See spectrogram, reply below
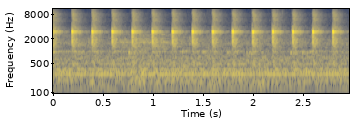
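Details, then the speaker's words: Laser tattoo removal on the leg: rapid, regular snapping clicks, about five a second, each with a bright high ring as the laser fires pulses that break up the ink pigment in the skin. "you're basically just burning the skin and well it isn't it isn't it'll the all the pigment will eventually sort of break up under your skin just little by"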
